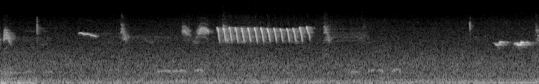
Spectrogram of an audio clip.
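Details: Palestine sunbird with sparse thin chips, then a quick, even trill of about eleven high notes lasting under a second, and a short double twitter at the end, over quiet background noise.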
